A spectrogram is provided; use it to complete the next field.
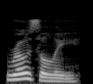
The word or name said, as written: rosalie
